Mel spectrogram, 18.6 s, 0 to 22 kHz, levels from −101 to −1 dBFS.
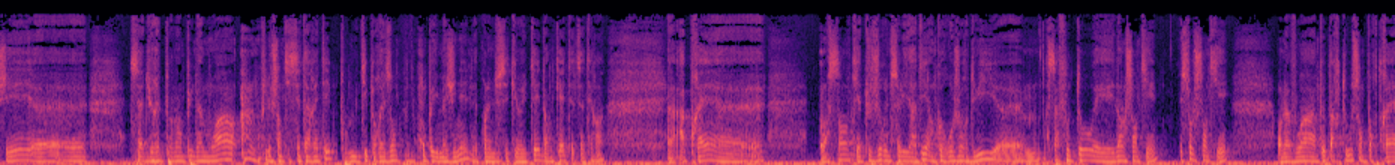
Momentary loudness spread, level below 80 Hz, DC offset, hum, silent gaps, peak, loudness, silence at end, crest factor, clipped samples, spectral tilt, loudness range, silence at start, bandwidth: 6 LU; -38 dBFS; under 0.1%; none; none; -18 dBFS; -33 LUFS; 0 s; 14 dB; under 0.1%; -5 dB/octave; 2 LU; 0 s; 15 kHz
